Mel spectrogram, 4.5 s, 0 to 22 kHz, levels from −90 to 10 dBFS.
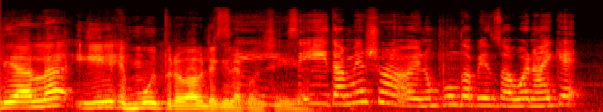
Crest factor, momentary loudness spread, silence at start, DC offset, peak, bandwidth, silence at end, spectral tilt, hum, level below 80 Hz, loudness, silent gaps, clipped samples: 16 dB; 9 LU; 0 s; under 0.1%; -6 dBFS; 15 kHz; 0.2 s; -6 dB/octave; none; -56 dBFS; -23 LUFS; none; under 0.1%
